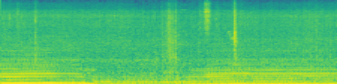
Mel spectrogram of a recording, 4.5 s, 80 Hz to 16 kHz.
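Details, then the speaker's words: 5th-gen Honda Prelude test drive after fuel filter replacement, with fuel pressure normal at unloaded idle: low flat note, revs sag under load instead of climbing cleanly; still bogging down, fuel filter ruled out, cause unconfirmed. "Still bogging down, so it's not the fuel filter. Although the fuel pressures at idling without a load on it were where they should be. Just bogs down."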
